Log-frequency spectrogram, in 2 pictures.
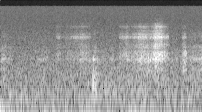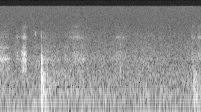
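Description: Faint, muffled kayaking sounds: a kayak paddle stroke splashing water about two seconds in, with a few small knocks and clicks over a low rumble.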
